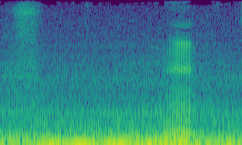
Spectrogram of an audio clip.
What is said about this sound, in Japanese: ビッグレンタル、ビッグレンタルの、今度は車をたくさん積んだトレーラーですね。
